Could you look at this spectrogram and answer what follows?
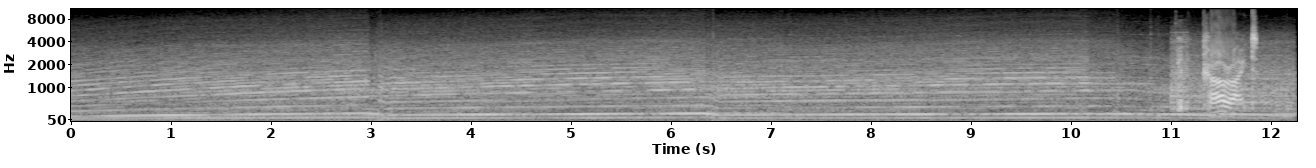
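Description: A Mazda MX-5 race car engine drones steadily at the race start at VIR, heard from inside the car with pitch rising through gear changes and a brief harsh burst near the end.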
